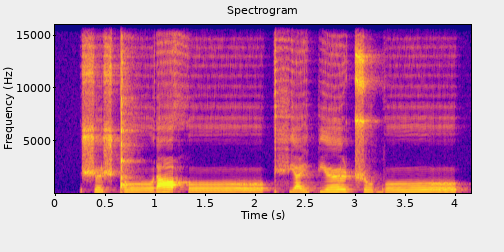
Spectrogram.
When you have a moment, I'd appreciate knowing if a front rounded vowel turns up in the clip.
yes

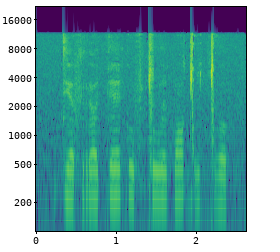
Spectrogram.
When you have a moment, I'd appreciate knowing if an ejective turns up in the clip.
no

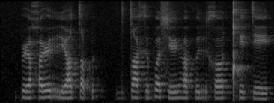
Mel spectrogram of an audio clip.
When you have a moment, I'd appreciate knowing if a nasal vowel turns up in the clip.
no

